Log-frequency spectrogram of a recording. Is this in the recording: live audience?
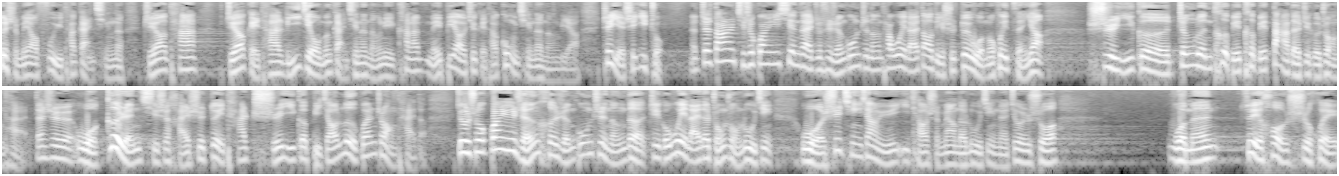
yes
